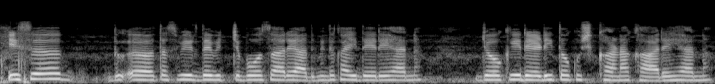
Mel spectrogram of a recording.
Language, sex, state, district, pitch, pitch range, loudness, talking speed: Punjabi, female, Punjab, Kapurthala, 205 Hz, 195-215 Hz, -14 LUFS, 170 wpm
